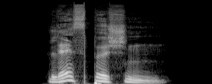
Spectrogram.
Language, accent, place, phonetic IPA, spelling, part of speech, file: German, Germany, Berlin, [ˈlɛsbɪʃn̩], lesbischen, adjective, De-lesbischen.ogg
- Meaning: inflection of lesbisch: 1. strong genitive masculine/neuter singular 2. weak/mixed genitive/dative all-gender singular 3. strong/weak/mixed accusative masculine singular 4. strong dative plural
